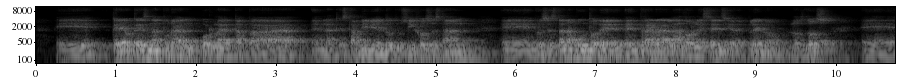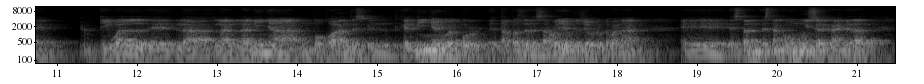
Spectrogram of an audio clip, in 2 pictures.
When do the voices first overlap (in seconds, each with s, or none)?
none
